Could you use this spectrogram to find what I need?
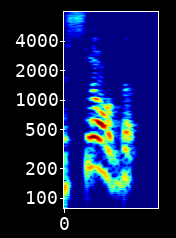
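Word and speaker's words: snob: Utan adel, och det uttalade snobb.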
